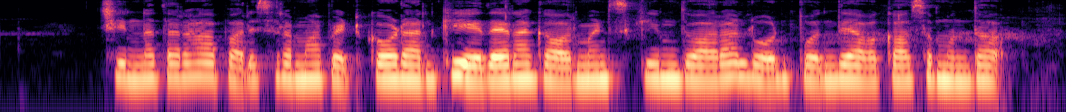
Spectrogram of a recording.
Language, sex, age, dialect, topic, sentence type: Telugu, female, 36-40, Utterandhra, banking, question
